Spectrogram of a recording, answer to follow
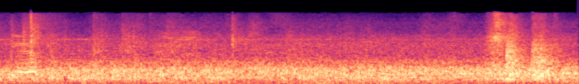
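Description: A subway car running, heard from inside the car as a steady rumble and rattle, with a few short rasping noises, the loudest near the end.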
